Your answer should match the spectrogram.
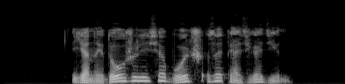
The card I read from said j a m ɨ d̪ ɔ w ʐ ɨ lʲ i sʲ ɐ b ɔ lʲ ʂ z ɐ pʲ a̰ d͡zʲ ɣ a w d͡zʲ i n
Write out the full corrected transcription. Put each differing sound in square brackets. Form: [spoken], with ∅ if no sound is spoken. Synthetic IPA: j a [n] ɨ d̪ ɔ w ʐ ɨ lʲ i sʲ ɐ b ɔ lʲ ʂ z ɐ pʲ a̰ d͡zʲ ɣ a [∅] d͡zʲ i n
